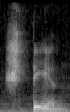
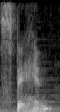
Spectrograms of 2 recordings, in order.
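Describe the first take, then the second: First: The word starts with a 'sht' sound. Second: The word starts with a plain 'st' sound. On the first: The speaker calls it right. "the pronunciation becomes shp or sht" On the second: The speaker calls it wrong. "and not"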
